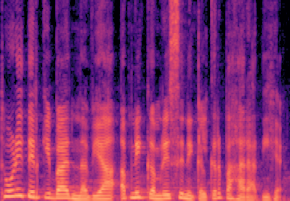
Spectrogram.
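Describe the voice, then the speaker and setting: A woman's voice: medium pitch, big pitch swings, fairly quick, faint music behind. A woman storyteller reading scripted narration for a moral story.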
